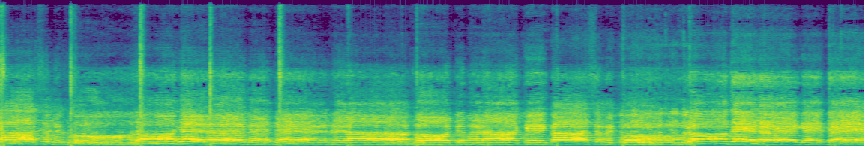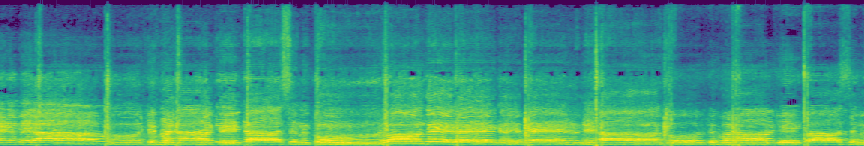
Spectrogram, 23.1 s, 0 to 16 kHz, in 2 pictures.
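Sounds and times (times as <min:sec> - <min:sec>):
men chanting in unison: 0:00.0 - 0:23.0
hands slapping chests: 0:00.9 - 0:01.2, 0:01.8 - 0:02.1, 0:02.7 - 0:03.0, 0:03.6 - 0:04.0, 0:12.9 - 0:13.1, 0:19.4 - 0:20.6, 0:21.2 - 0:21.6, 0:22.2 - 0:22.5.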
